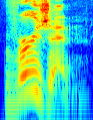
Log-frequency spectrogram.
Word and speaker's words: version: For example, in the word 'version', adding a 'd' sound would make it sound like 'virgin', which is a little different.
